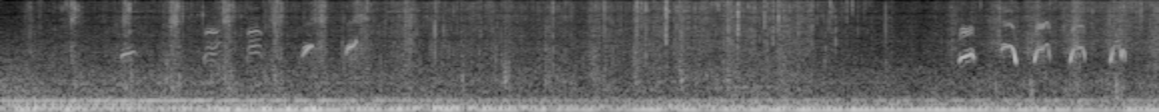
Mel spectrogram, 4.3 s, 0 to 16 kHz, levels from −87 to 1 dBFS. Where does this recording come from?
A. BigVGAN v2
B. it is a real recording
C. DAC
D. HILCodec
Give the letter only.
B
